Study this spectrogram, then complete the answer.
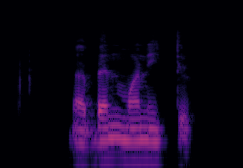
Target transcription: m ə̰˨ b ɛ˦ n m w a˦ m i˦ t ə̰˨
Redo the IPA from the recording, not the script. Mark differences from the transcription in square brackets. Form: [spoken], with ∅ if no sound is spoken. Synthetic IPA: m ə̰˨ b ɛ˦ n m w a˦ [n] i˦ t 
